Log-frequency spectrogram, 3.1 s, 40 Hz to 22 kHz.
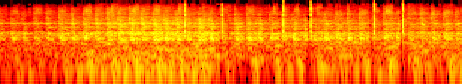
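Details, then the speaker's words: Honda Beat FI second-gen (K44) engine without the front pulley: a rough, uneven idle with sharp clattering taps and a hollow bottom-end rattle. Mechanic suspects the central crankcase; unconfirmed. "Pul depan suara tetap kasar berarti Mas salah di bagian kalter tengah"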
